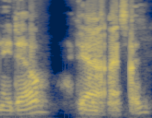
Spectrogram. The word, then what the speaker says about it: Nadel: yeah all these years in my head I was pronouncing it wrong and I feel bad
